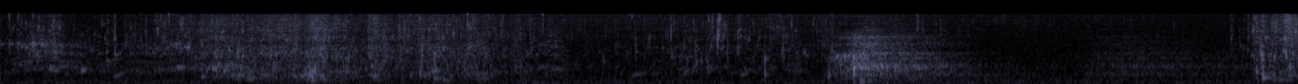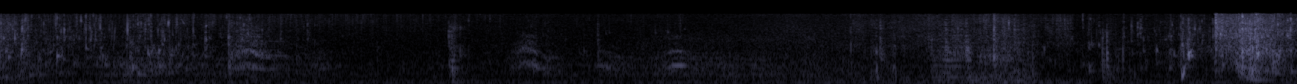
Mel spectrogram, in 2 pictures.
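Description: Hooked largemouth bass splashing at the water's surface beside a canoe in several irregular bursts, the biggest about three seconds in.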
